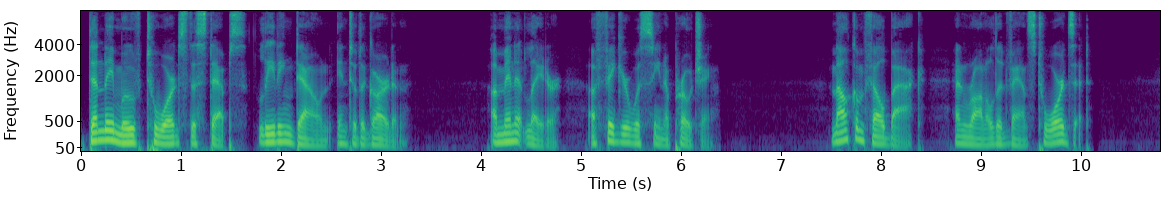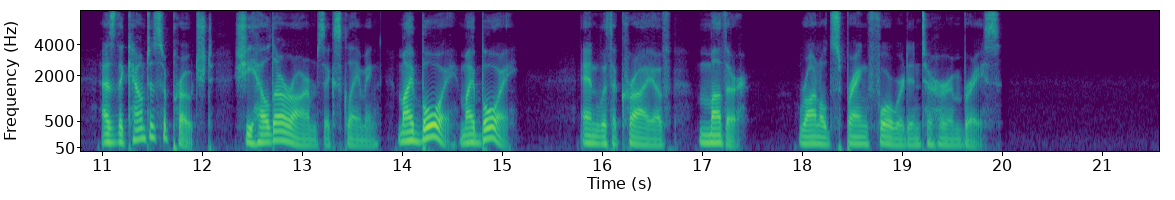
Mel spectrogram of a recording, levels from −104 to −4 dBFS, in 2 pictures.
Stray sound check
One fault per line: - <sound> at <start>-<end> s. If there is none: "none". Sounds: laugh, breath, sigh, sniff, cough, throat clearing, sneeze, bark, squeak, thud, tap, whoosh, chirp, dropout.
none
